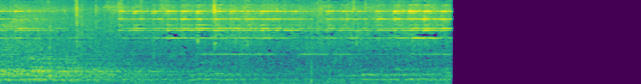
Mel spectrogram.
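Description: Faint ambience inside a church with a group of visitors, with light bell-like ringing. The sound cuts off abruptly to silence about four and a half seconds in.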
